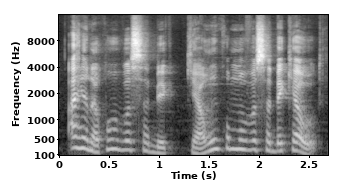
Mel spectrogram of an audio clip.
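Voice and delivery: voz de aluno, rápida e mais aguda; aluno em dúvida. Retold or imitated. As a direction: imitando a dúvida do aluno, apressado. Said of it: "aluno imaginário pergunta". (aluno confuso perguntando ao professor)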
